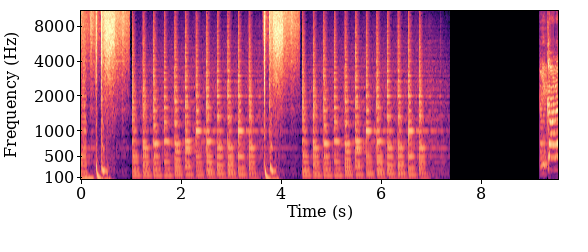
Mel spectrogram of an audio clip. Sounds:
music, speech

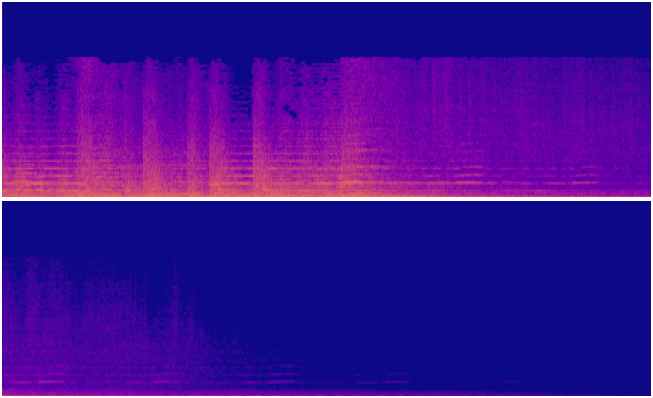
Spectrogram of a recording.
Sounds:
music, theme music

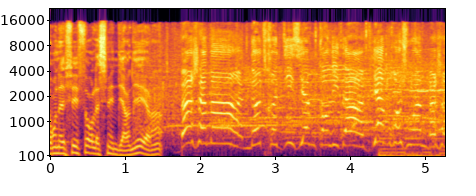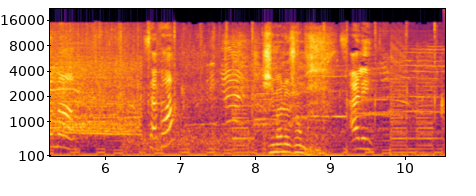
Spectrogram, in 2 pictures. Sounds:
music, radio, speech

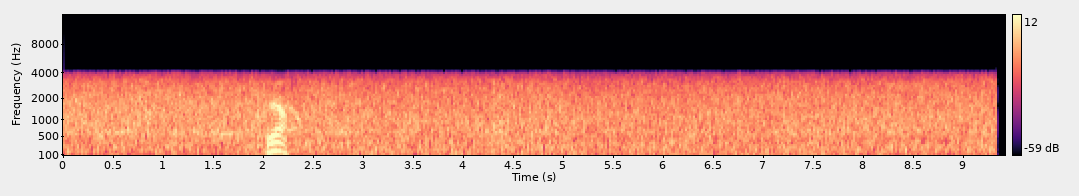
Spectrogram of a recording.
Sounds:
waterfall, speech

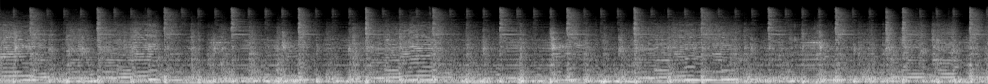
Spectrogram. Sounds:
guitar, musical instrument, drum machine, music, bass guitar

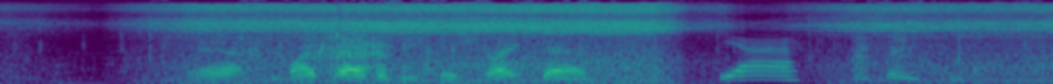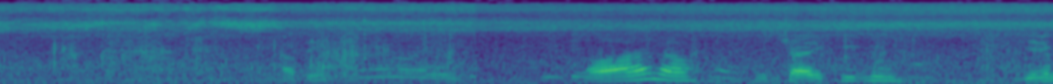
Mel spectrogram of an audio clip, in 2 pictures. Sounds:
snake

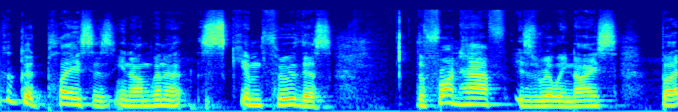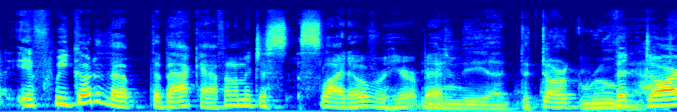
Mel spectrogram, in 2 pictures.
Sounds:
speech

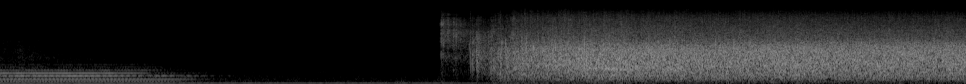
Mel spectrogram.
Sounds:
music, orchestra

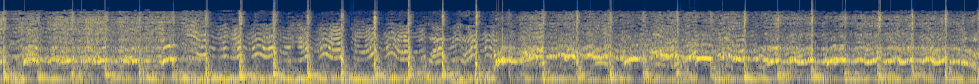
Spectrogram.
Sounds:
music

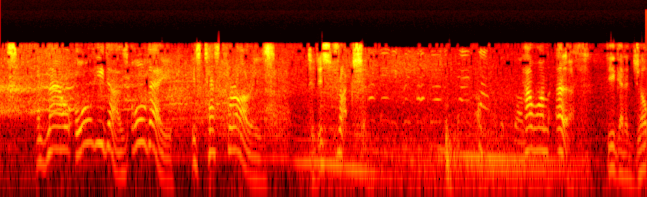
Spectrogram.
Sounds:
speech, medium engine (mid frequency), car, vehicle

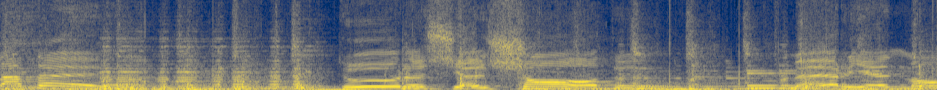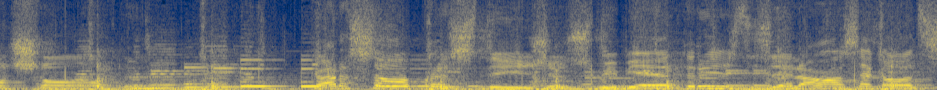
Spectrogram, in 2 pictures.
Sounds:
rock and roll, music

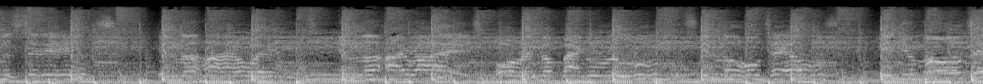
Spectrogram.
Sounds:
music

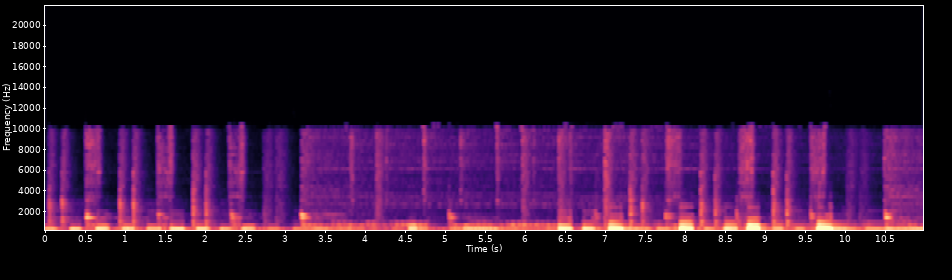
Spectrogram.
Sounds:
plucked string instrument, music, acoustic guitar, strum, guitar, musical instrument, electric guitar

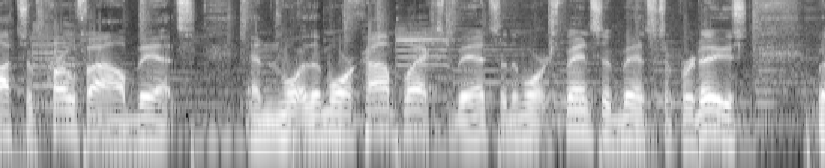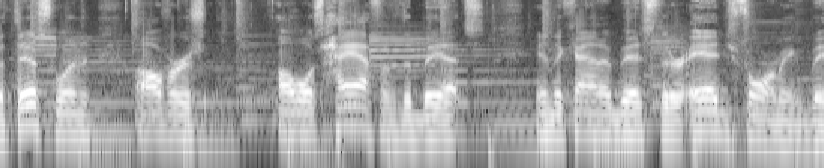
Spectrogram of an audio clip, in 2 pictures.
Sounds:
music, speech

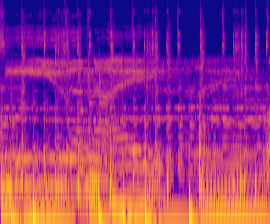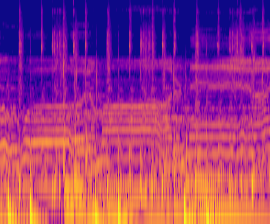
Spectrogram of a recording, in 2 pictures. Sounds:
music

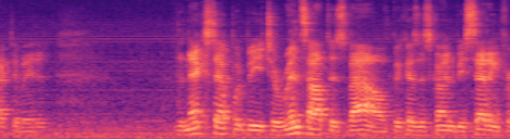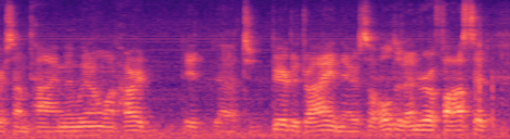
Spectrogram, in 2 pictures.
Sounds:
speech

